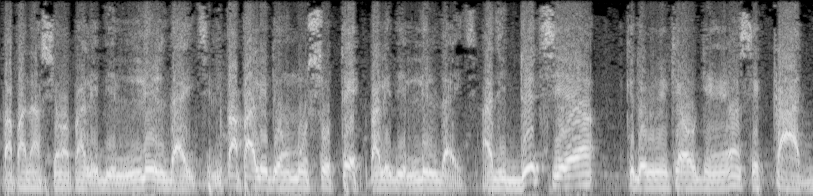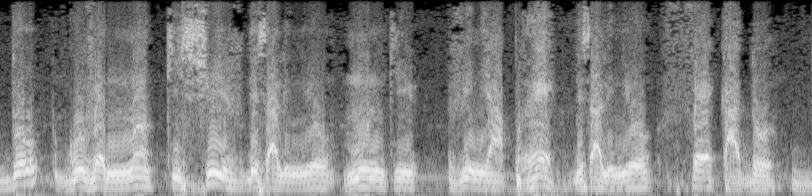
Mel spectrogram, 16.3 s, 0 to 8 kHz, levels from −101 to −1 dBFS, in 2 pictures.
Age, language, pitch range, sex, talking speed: 60-79, English, 80-115 Hz, male, 150 wpm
